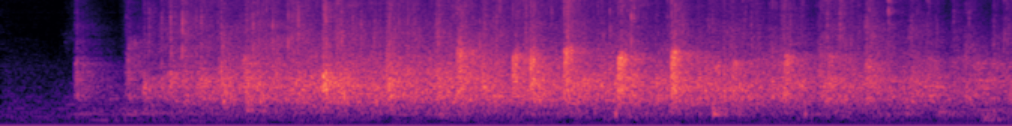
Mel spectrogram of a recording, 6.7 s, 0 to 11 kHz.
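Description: An audience breaks into applause for the prize winners at an awards ceremony of the 18th Bible recitation and writing contest held by a Presbyterian Sunday school association in Daegu, after a brief quiet start, a dense, steady patter of many hands clapping that holds at an even loudness for several seconds without any speech.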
